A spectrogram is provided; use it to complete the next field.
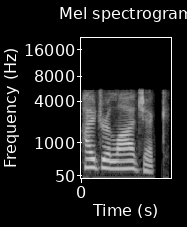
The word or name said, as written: hydrologic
